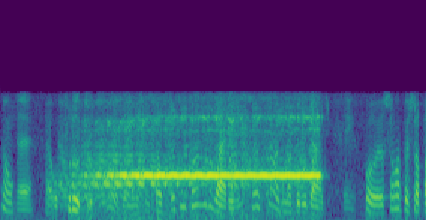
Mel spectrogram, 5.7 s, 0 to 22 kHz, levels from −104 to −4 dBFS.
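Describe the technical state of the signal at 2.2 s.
At 2.2 s the call is caught in a feedback howl, running from 0.61 to 4.39 s: two devices sharing one room are looping microphone to loudspeaker with gain above unity, so each pass grows. A tone around 700 Hz swells to about 12 dB above the speech, with the loop repeating roughly every 150 ms.

Underneath, the whole line passes through the GSM full-rate codec: the vocal tract is modelled and driven by sparse, regularly spaced pulses, and the band is held to 200 Hz to 3.7 kHz. The speech sounds clearly buzzy and gravelly, which fits a 13 kbps full-rate coder.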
